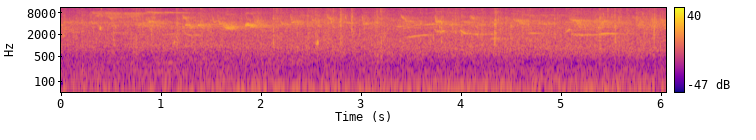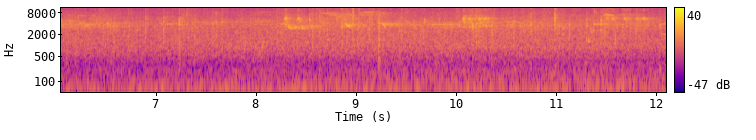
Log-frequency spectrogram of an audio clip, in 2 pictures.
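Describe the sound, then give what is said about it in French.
Water droplets patter steadily from shaking tree leaves as the rain clears, beside a river estuary that flows into the ocean. Scattered taps fall over a soft, even wash, with faint bird chirps surfacing now and then. No voices are heard. “Parmi les gouttelettes d'eau qui tombent des feuilles des arbres qui s'ébrouent,”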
